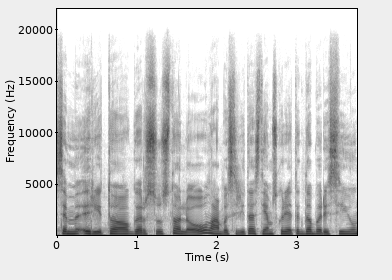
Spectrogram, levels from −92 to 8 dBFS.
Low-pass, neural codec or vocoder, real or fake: 19.8 kHz; none; real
